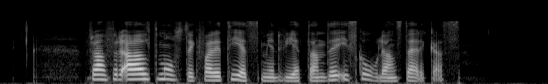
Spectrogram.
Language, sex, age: Swedish, female, 29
